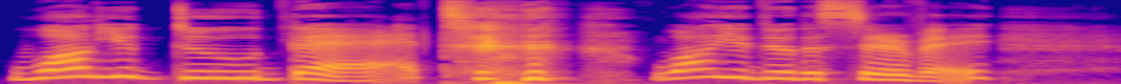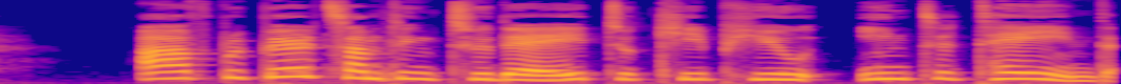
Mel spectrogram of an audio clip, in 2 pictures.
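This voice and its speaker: A woman with a fairly high voice hosts an informal podcast for English learners. She talks chattily and directly to her listeners, explaining in simple terms, on a very dry, close recording. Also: no room sound. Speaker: podcast host and English teacher.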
